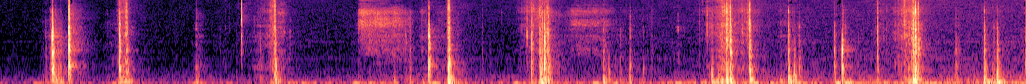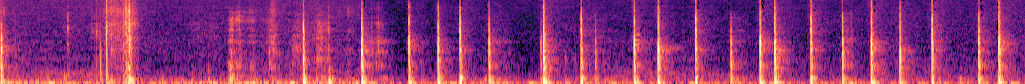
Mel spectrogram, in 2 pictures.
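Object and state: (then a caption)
Cardboard gift box tapped with fingernails. A small printed cardboard nail polish gift box with nail polish bottles inside is handled, tapped and scratched with long painted nails. Sharp, dry taps and clicks come in quick, irregular bursts over soft scratching and rustling.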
